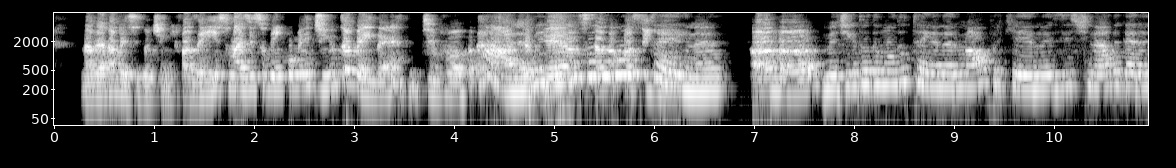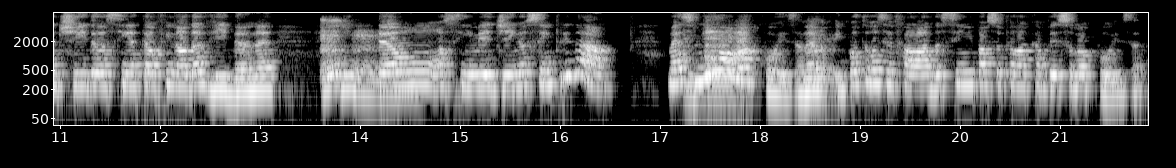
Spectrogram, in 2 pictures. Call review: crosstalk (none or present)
present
